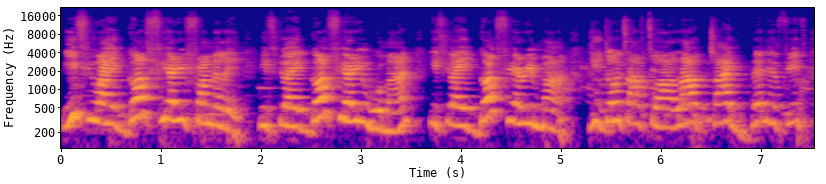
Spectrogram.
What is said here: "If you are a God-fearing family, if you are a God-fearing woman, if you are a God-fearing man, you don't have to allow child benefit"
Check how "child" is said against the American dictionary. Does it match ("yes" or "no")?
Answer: no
